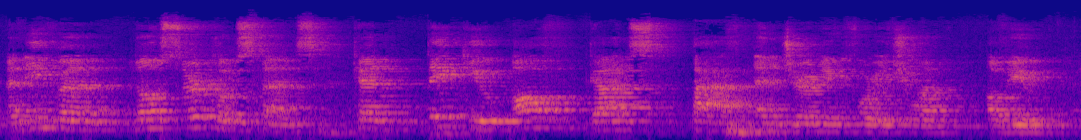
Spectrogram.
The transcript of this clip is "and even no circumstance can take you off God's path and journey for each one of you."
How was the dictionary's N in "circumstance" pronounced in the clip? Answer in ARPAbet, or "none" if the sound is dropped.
N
